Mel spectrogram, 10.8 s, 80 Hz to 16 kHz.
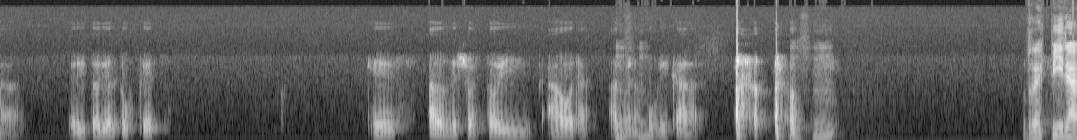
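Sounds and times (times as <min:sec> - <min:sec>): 
speech: 0:00.2 - 0:01.7, 0:03.7 - 0:07.1, 0:07.9 - 0:08.4, 0:10.2 - 0:10.7
person coughing: 0:07.4 - 0:08.0.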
